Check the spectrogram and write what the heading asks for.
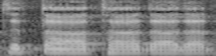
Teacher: जब त बोलते हैं तो आपकी जीभ दांत से टकराती है। देखिए दांत, त थ द, दांत से अगर जीभ नहीं टकराएगी तो त बोला नहीं जाएगा, इसलिए इनको दंत, इनका स्थान दंत होता है, इनको दंत कहा जाता है।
